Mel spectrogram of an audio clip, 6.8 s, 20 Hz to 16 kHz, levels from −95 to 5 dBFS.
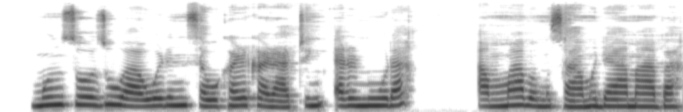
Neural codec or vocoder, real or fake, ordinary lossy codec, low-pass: none; real; MP3, 96 kbps; 14.4 kHz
